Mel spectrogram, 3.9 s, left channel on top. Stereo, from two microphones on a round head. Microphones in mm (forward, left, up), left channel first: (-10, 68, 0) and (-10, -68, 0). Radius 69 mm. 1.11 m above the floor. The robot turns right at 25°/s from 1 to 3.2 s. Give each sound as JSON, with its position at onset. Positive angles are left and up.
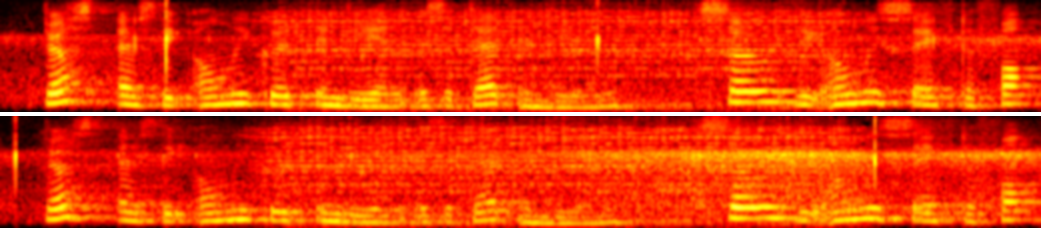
{"t": 0.2, "sound": "a woman speaking", "azimuth_deg": 95, "distance_m": 0.6}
